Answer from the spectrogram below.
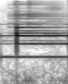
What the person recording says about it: you hit it with a metal or a stone so it will ring up to Home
